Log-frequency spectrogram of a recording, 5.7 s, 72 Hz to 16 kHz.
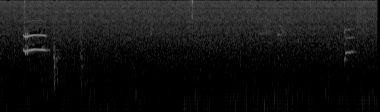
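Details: A 19-day-old Birman kitten from a litter of five, filmed close up, gives a brief, high, slightly rising meow, followed moments later by a fainter one.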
